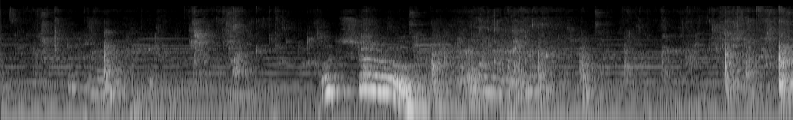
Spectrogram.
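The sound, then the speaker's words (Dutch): Water splashing and pouring as a rubbed-on product is rinsed off a person with water from a small bucket, a steady rinse with a louder gush midway, while a voice speaks briefly. “En dan gaan we het even rustig met een emmertje eraf laten spoelen.”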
